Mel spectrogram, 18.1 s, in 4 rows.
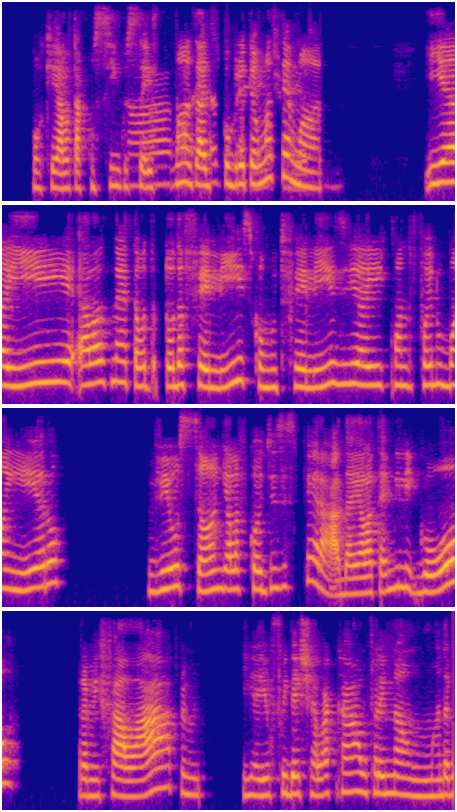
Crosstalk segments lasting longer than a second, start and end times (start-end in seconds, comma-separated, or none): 1.3-3.2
